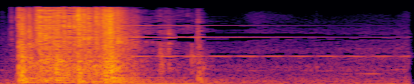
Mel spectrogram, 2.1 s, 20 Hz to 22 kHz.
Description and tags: this is a single cash register opening and bell recorded from a turn of the century cash register with a Zoom H2.
Enjoy
kp
2024 if you enjoyed or used this, please take a listen to my instrumental album knewfoulke: abandoned oddities, 50 tracks of background music for any occasion. find it on spot or any purchase site! cheers
turn, century, Cash, Register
